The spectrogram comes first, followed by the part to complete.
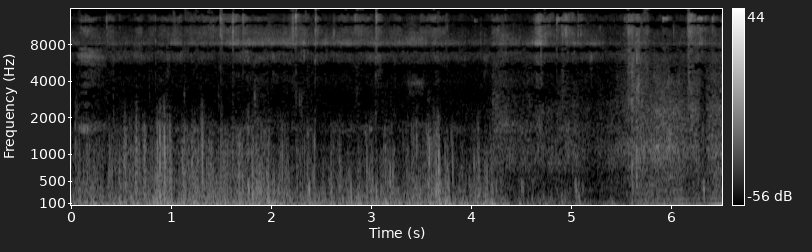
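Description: Wind buffeting a phone microphone: an irregular low rumble with crackling, dipping briefly near the end.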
